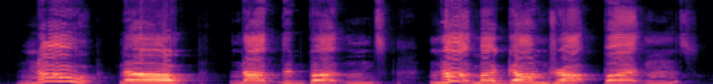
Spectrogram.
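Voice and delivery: shrieking high and loud; panicked scream. Acted. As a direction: scream in terror for the buttons. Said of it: "That's really loud".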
